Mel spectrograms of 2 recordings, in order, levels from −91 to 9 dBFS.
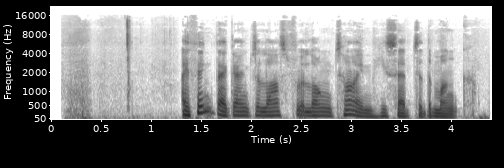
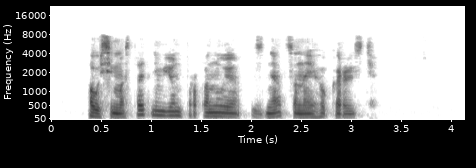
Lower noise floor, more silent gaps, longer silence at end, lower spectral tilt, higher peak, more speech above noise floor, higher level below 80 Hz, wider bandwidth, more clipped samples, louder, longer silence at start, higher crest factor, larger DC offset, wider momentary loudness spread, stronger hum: second, -45 dBFS vs -82 dBFS; neither; second, 0.05 s vs 0.9 s; first, -6.5 dB/octave vs -5 dB/octave; first, 0 dBFS vs -6 dBFS; second, 31 dB vs 59 dB; first, -40 dBFS vs -56 dBFS; first, 15 kHz vs 8 kHz; neither; first, -16 LUFS vs -24 LUFS; second, 0.15 s vs 0.4 s; about the same, 16 dB vs 20 dB; neither; first, 16 LU vs 8 LU; neither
